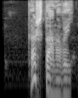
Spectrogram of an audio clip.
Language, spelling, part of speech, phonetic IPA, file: Russian, каштановый, adjective, [kɐʂˈtanəvɨj], Ru-каштановый.ogg
- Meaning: 1. chestnut 2. chestnut-colored, maroon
